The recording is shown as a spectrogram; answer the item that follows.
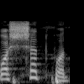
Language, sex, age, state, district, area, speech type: Bengali, female, 45-60, West Bengal, Paschim Medinipur, rural, read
